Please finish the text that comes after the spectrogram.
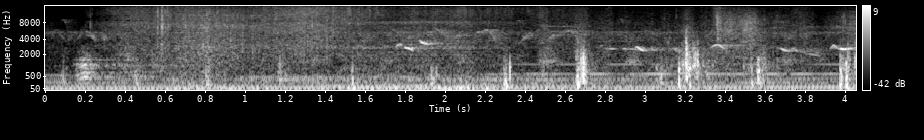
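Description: Hurried footsteps of someone running through a forest, with a few short, sharp dog barks breaking through near the end, while faint birdsong chirps in the background.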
